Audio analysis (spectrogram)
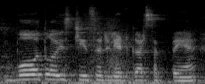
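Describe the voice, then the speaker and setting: A young woman vlogging casually at home, chatty and quick, forever calling her viewers "guys". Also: mid-range voice, fairly even intonation, a little hiss or hum. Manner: fast-talking. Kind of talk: casual vlog chat to camera. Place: at home and outside in the street.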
